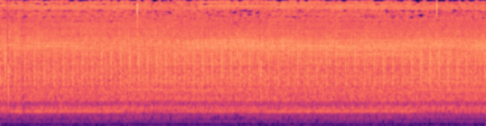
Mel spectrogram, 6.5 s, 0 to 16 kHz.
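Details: Lada 21126 engine at idle: a light, fast, fairly regular tapping knock of about four per second rides over the engine and is clearest toward the end; the cause is unknown.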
